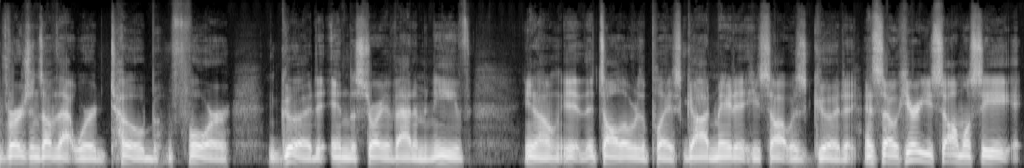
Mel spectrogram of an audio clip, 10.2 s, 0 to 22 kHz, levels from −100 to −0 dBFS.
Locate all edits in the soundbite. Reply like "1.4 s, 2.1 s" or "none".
8.5 s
